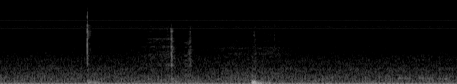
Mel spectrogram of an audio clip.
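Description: A few light clicks and one dull low thump, handling noise as a fine tool works among the pins of a CPU socket, over a steady hiss with a faint high-pitched whine.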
